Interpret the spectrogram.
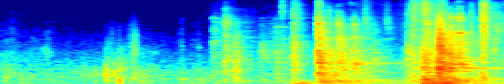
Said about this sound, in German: Bestimmt machen sie die Tür auf.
